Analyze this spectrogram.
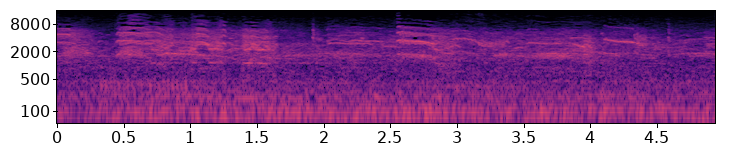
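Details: Arctic terns in a large breeding colony of hundreds of birds on Rottumerplaat, Groningen, the Netherlands, 4 June 2023; many overlapping harsh, grating squawks and rasping calls over constant wind and surf noise.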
